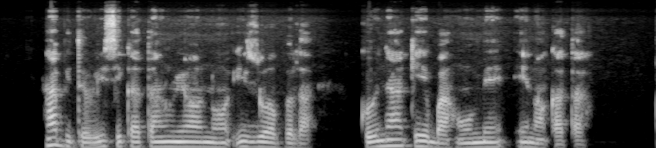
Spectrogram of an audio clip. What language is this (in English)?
Igbo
